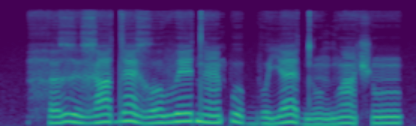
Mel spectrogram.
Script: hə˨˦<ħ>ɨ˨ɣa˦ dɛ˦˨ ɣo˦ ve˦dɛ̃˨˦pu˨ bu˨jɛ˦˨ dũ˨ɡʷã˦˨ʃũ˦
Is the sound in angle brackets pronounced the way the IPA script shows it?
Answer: no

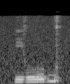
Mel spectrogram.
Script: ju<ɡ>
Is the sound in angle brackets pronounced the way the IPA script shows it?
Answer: yes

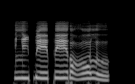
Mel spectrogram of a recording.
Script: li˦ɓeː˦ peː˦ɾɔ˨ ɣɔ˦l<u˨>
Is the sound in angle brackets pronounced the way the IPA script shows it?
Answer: no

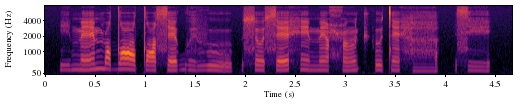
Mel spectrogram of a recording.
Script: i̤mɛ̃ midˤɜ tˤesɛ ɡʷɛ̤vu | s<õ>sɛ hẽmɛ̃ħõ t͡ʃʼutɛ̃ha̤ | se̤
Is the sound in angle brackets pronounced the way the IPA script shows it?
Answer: no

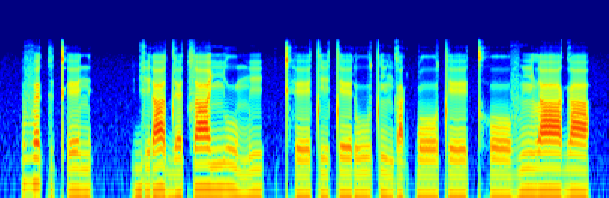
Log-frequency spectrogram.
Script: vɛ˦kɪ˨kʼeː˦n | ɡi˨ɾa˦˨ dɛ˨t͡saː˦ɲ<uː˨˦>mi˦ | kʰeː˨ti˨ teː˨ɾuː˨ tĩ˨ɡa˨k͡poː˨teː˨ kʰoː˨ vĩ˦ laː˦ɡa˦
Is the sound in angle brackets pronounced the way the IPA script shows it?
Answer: no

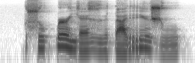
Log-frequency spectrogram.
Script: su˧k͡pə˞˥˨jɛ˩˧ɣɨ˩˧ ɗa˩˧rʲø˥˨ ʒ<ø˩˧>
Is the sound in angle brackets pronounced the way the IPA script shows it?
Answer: no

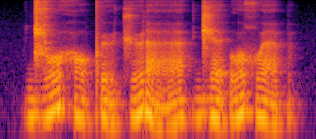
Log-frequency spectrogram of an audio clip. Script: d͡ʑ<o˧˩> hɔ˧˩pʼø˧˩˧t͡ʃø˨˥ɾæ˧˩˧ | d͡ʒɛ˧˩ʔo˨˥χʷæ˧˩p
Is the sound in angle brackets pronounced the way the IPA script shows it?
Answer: no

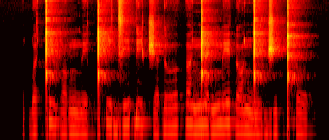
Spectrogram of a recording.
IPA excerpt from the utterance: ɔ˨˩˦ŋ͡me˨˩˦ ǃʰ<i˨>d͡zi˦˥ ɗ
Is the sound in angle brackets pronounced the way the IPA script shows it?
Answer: no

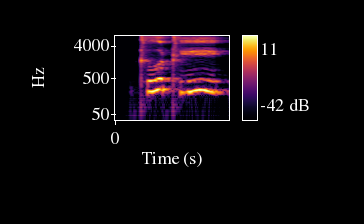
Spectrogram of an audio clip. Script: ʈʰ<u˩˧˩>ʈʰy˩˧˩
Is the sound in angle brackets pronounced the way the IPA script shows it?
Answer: yes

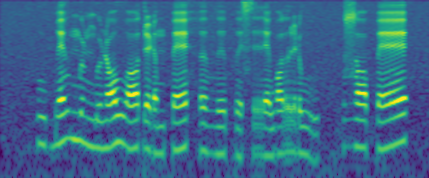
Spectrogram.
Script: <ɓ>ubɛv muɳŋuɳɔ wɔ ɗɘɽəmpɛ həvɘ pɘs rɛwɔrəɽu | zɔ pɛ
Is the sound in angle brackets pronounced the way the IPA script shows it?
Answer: no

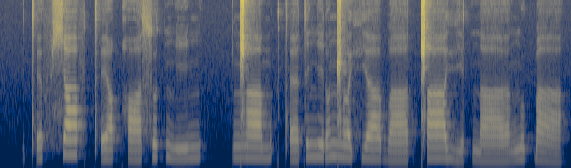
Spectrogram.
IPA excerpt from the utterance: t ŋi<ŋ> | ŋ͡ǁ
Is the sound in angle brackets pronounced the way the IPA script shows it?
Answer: yes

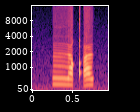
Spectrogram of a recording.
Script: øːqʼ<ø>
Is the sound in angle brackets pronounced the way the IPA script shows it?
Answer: yes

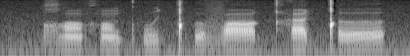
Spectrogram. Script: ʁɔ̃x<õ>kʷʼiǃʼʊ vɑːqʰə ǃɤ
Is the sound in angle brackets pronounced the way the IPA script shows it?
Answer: no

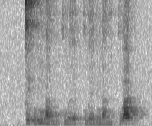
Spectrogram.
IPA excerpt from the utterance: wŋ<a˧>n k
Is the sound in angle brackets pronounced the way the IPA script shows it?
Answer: no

